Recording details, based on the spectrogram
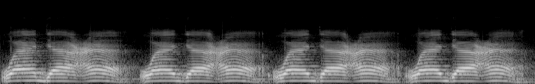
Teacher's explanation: pastikan keluar dari bagian tengah tenggorokan kita dan jalur alur suaranya itu dari tengah tenggorokan ke mulut tidak ada yang masuk ke dalam rongga hidung kita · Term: Ain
